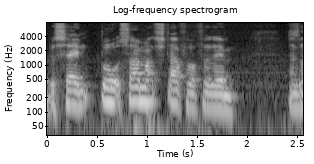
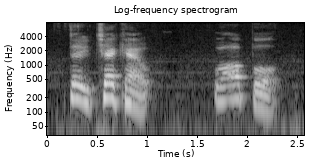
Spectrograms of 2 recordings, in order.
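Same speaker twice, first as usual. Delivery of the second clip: ordinary talk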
